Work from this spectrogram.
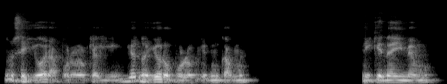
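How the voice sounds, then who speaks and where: A man's voice: low-pitched, fast, dark tone, lo-fi sound. Emphatic male pastor preaching. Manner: repetitive, emphatic, addresses listeners as brothers. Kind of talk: sermon.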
